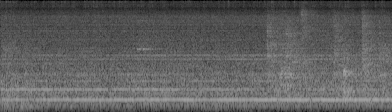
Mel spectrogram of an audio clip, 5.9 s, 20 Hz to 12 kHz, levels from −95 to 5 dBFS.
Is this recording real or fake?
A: fake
